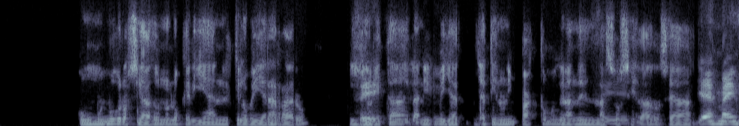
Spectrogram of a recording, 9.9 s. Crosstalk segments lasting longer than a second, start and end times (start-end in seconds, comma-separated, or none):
none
